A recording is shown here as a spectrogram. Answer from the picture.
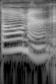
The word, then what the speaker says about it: Boehner: His name is actually written as Boehner, B-O-E-H-N-E-R, but it's not Boehner, it's Boehner.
